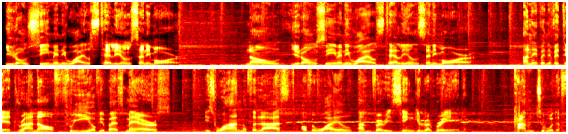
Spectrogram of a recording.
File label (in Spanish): Inglés Americano; voces internacionales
